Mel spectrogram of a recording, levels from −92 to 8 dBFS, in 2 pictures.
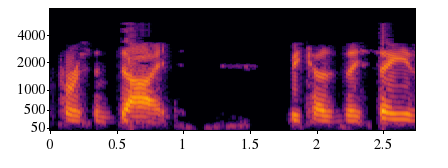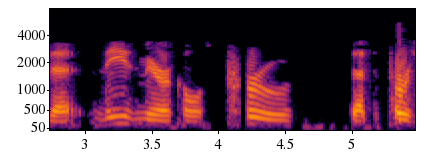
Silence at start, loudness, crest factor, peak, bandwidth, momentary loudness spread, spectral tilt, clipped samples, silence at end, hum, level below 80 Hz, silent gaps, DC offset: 0.05 s; -20 LUFS; 18 dB; -2 dBFS; 5.8 kHz; 10 LU; -9 dB/octave; under 0.1%; 0 s; none; -64 dBFS; 1.10-1.14 s, 1.56-1.75 s, 3.97-4.03 s, 4.89-4.93 s; under 0.1%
